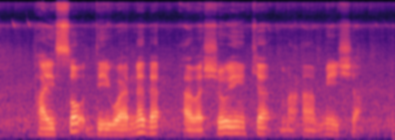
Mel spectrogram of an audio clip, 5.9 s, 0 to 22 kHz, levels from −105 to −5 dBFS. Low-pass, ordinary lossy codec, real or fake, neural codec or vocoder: none; none; fake; vocoder, 44.1 kHz, 128 mel bands every 512 samples, BigVGAN v2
